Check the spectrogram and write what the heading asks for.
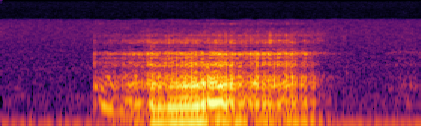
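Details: Snoring during sleep recorded with the SnoreLab app: one low, rattling rumble lasting about a second on a breath, then quiet.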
